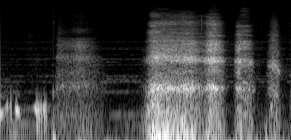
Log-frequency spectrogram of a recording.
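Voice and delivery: long, mostly voiceless laugh; breathy laugh. Real, not acted. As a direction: dissolve into a soft, airy giggle. Loses track and laughs.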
